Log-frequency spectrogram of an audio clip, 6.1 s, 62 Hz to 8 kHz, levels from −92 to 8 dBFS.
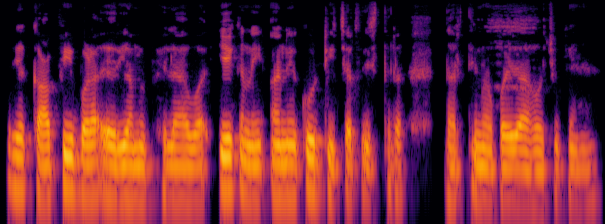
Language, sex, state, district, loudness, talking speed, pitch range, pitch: Hindi, male, Bihar, Jahanabad, -17 LUFS, 210 wpm, 110-120 Hz, 110 Hz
